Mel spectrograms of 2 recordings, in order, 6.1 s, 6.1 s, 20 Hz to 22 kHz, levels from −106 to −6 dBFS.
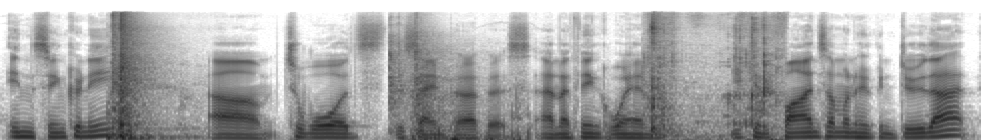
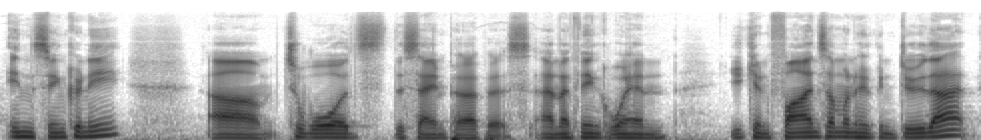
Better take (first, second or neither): second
